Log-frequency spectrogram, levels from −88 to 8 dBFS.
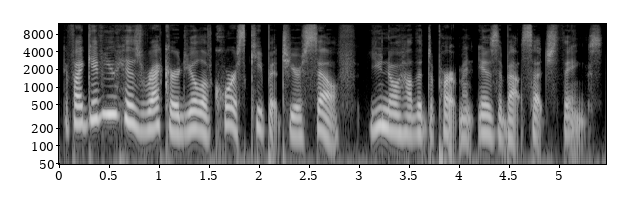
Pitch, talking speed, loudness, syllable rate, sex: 195 Hz, 240 wpm, -19 LUFS, 5.4 syllables/s, female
